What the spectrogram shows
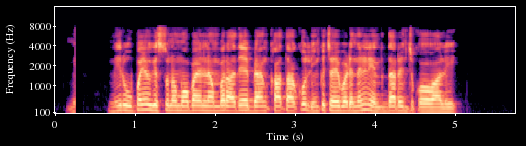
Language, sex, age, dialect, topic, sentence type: Telugu, male, 31-35, Central/Coastal, banking, statement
